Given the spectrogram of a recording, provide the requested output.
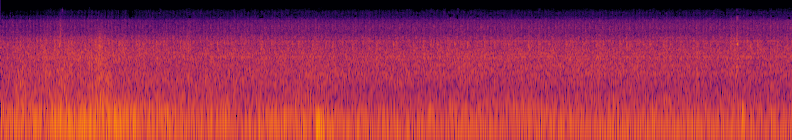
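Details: Honda Civic turbo build (cheap eBay turbo), first start after a year of building, with the oil line routed into a cup to check for oil. Low, steady rumble after the catch with no knocks or misses, then even running.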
